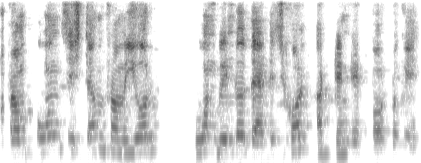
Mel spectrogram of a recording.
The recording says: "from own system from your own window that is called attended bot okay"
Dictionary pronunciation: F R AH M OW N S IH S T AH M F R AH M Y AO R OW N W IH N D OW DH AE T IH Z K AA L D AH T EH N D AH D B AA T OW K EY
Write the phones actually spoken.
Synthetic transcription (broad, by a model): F R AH M OW N S IH S T AH M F R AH M Y AO R OW N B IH L D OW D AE T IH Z K AA L D AH T EH N D AH D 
